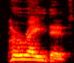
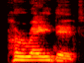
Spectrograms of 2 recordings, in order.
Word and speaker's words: paraded: of parade the past tense of parade is pronounced paraded the past tense of parade uh Des filo pero in English but yeah the past tense of parade is pronounced paraded is this true correct or is this false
